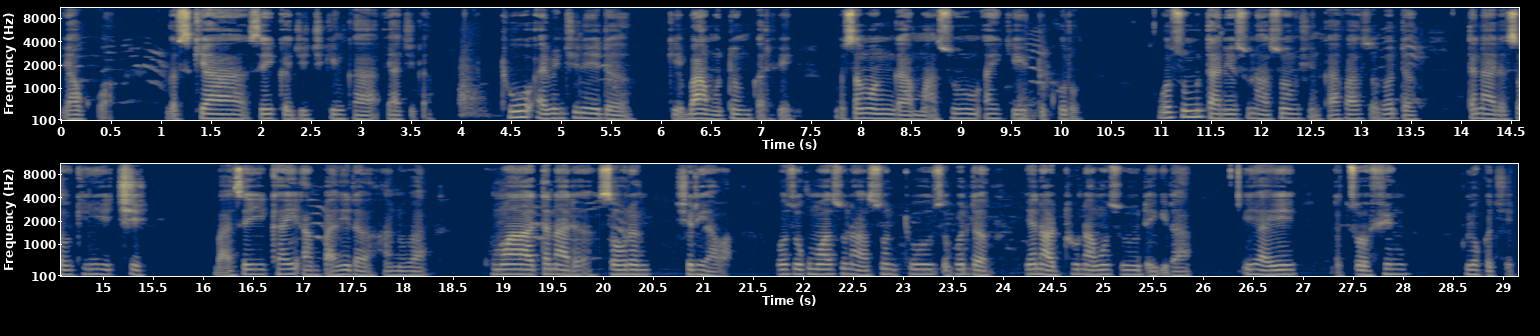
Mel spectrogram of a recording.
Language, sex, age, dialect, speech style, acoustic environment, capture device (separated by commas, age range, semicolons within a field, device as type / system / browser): Hausa, male, 18-24, Nigeria - Kano, relaxed, people talking, mobile / Linux / Chrome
